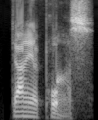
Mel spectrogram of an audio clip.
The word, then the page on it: diapause: American English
